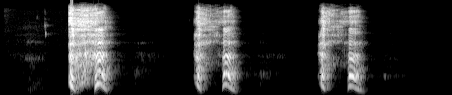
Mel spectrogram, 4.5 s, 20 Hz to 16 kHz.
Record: {
  "three_cough_length": "4.5 s",
  "three_cough_amplitude": 32767,
  "three_cough_signal_mean_std_ratio": 0.33,
  "survey_phase": "beta (2021-08-13 to 2022-03-07)",
  "age": "45-64",
  "gender": "Male",
  "wearing_mask": "No",
  "symptom_none": true,
  "symptom_onset": "2 days",
  "smoker_status": "Never smoked",
  "respiratory_condition_asthma": false,
  "respiratory_condition_other": false,
  "recruitment_source": "Test and Trace",
  "submission_delay": "1 day",
  "covid_test_result": "Positive",
  "covid_test_method": "ePCR"
}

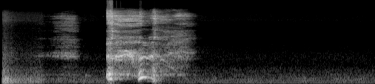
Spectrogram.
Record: {
  "cough_length": "3.8 s",
  "cough_amplitude": 26028,
  "cough_signal_mean_std_ratio": 0.4,
  "survey_phase": "beta (2021-08-13 to 2022-03-07)",
  "age": "65+",
  "gender": "Male",
  "wearing_mask": "No",
  "symptom_cough_any": true,
  "symptom_runny_or_blocked_nose": true,
  "smoker_status": "Never smoked",
  "respiratory_condition_asthma": false,
  "respiratory_condition_other": false,
  "recruitment_source": "REACT",
  "submission_delay": "1 day",
  "covid_test_result": "Negative",
  "covid_test_method": "RT-qPCR"
}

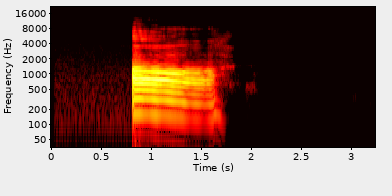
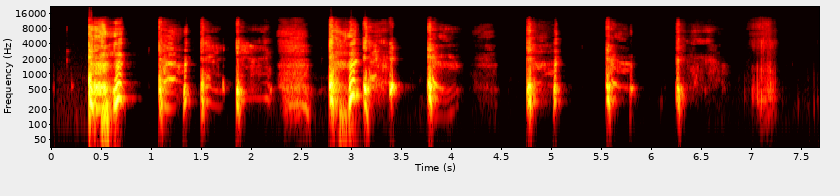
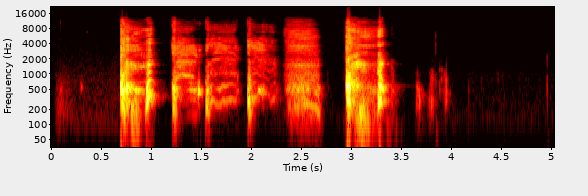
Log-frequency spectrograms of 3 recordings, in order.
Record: {
  "exhalation_length": "3.2 s",
  "exhalation_amplitude": 29546,
  "exhalation_signal_mean_std_ratio": 0.36,
  "three_cough_length": "7.7 s",
  "three_cough_amplitude": 32495,
  "three_cough_signal_mean_std_ratio": 0.29,
  "cough_length": "5.0 s",
  "cough_amplitude": 32768,
  "cough_signal_mean_std_ratio": 0.27,
  "survey_phase": "beta (2021-08-13 to 2022-03-07)",
  "age": "45-64",
  "gender": "Female",
  "wearing_mask": "No",
  "symptom_cough_any": true,
  "symptom_runny_or_blocked_nose": true,
  "smoker_status": "Never smoked",
  "respiratory_condition_asthma": false,
  "respiratory_condition_other": false,
  "recruitment_source": "Test and Trace",
  "submission_delay": "-1 day",
  "covid_test_result": "Positive",
  "covid_test_method": "LFT"
}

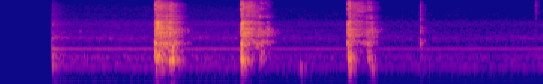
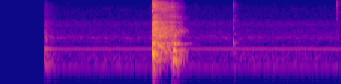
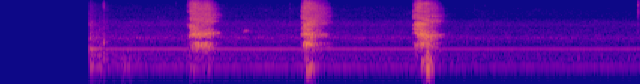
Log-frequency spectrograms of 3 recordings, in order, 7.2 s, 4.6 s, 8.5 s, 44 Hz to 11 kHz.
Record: {
  "three_cough_length": "7.2 s",
  "three_cough_amplitude": 30742,
  "three_cough_signal_mean_std_ratio": 0.26,
  "cough_length": "4.6 s",
  "cough_amplitude": 32744,
  "cough_signal_mean_std_ratio": 0.23,
  "exhalation_length": "8.5 s",
  "exhalation_amplitude": 13679,
  "exhalation_signal_mean_std_ratio": 0.3,
  "survey_phase": "beta (2021-08-13 to 2022-03-07)",
  "age": "65+",
  "gender": "Male",
  "wearing_mask": "No",
  "symptom_none": true,
  "smoker_status": "Ex-smoker",
  "respiratory_condition_asthma": false,
  "respiratory_condition_other": false,
  "recruitment_source": "REACT",
  "submission_delay": "3 days",
  "covid_test_result": "Negative",
  "covid_test_method": "RT-qPCR"
}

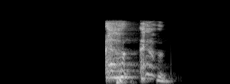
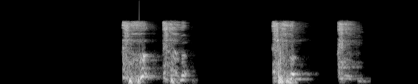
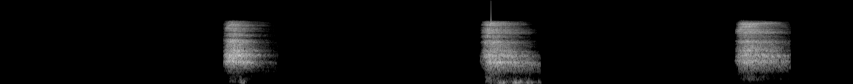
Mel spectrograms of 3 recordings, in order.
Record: {
  "cough_length": "2.3 s",
  "cough_amplitude": 31791,
  "cough_signal_mean_std_ratio": 0.36,
  "three_cough_length": "4.2 s",
  "three_cough_amplitude": 32445,
  "three_cough_signal_mean_std_ratio": 0.39,
  "exhalation_length": "8.5 s",
  "exhalation_amplitude": 27738,
  "exhalation_signal_mean_std_ratio": 0.29,
  "survey_phase": "beta (2021-08-13 to 2022-03-07)",
  "age": "45-64",
  "gender": "Female",
  "wearing_mask": "No",
  "symptom_none": true,
  "smoker_status": "Current smoker (e-cigarettes or vapes only)",
  "respiratory_condition_asthma": false,
  "respiratory_condition_other": false,
  "recruitment_source": "REACT",
  "submission_delay": "4 days",
  "covid_test_result": "Negative",
  "covid_test_method": "RT-qPCR",
  "influenza_a_test_result": "Negative",
  "influenza_b_test_result": "Negative"
}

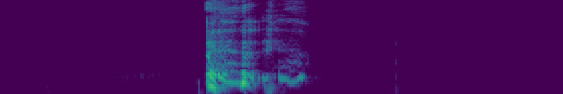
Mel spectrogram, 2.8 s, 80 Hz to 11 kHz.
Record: {
  "cough_length": "2.8 s",
  "cough_amplitude": 26289,
  "cough_signal_mean_std_ratio": 0.24,
  "survey_phase": "beta (2021-08-13 to 2022-03-07)",
  "age": "65+",
  "gender": "Female",
  "wearing_mask": "No",
  "symptom_none": true,
  "smoker_status": "Never smoked",
  "respiratory_condition_asthma": false,
  "respiratory_condition_other": false,
  "recruitment_source": "REACT",
  "submission_delay": "1 day",
  "covid_test_result": "Negative",
  "covid_test_method": "RT-qPCR"
}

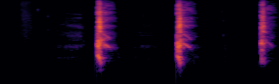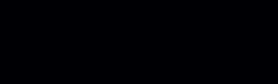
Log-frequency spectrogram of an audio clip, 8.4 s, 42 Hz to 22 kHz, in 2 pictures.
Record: {
  "three_cough_length": "8.4 s",
  "three_cough_amplitude": 3702,
  "three_cough_signal_mean_std_ratio": 0.16,
  "survey_phase": "beta (2021-08-13 to 2022-03-07)",
  "age": "45-64",
  "gender": "Female",
  "wearing_mask": "No",
  "symptom_runny_or_blocked_nose": true,
  "smoker_status": "Never smoked",
  "respiratory_condition_asthma": false,
  "respiratory_condition_other": false,
  "recruitment_source": "REACT",
  "submission_delay": "2 days",
  "covid_test_result": "Negative",
  "covid_test_method": "RT-qPCR",
  "influenza_a_test_result": "Negative",
  "influenza_b_test_result": "Negative"
}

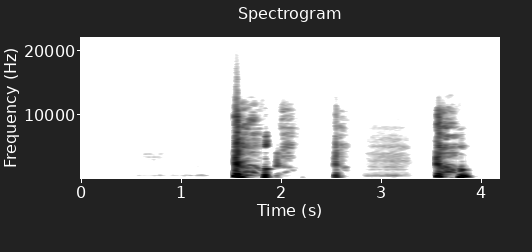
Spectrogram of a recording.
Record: {
  "cough_length": "4.2 s",
  "cough_amplitude": 32768,
  "cough_signal_mean_std_ratio": 0.23,
  "survey_phase": "beta (2021-08-13 to 2022-03-07)",
  "age": "18-44",
  "gender": "Female",
  "wearing_mask": "No",
  "symptom_cough_any": true,
  "symptom_runny_or_blocked_nose": true,
  "symptom_shortness_of_breath": true,
  "symptom_fatigue": true,
  "symptom_headache": true,
  "symptom_onset": "2 days",
  "smoker_status": "Never smoked",
  "respiratory_condition_asthma": false,
  "respiratory_condition_other": false,
  "recruitment_source": "Test and Trace",
  "submission_delay": "1 day",
  "covid_test_result": "Positive",
  "covid_test_method": "RT-qPCR",
  "covid_ct_value": 16.4,
  "covid_ct_gene": "ORF1ab gene",
  "covid_ct_mean": 16.9,
  "covid_viral_load": "2900000 copies/ml",
  "covid_viral_load_category": "High viral load (>1M copies/ml)"
}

